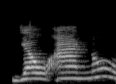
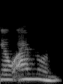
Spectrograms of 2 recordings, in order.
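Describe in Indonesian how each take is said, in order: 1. Kata ini berakhir dengan bunyi -u saja. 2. Kata ini berakhir dengan bunyi -un.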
